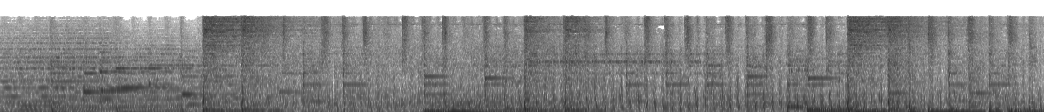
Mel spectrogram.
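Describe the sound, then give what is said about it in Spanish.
A helicopter heading to Baracoa: its rotor blades thump in a rapid, steady chop with a loud roaring engine, continuous for the whole stretch after a brief tonal whine at the start. “Bueno, amigos de Cuba, ahí están ustedes oyendo las zapas del helicóptero.”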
